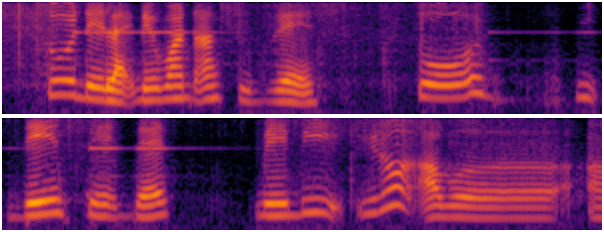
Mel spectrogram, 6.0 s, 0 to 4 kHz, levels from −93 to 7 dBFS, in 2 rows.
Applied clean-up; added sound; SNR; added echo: neural mask model RNNoise.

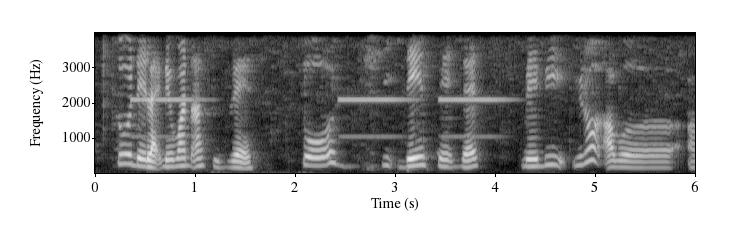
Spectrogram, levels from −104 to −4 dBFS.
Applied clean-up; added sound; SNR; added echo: classical method log-MMSE.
